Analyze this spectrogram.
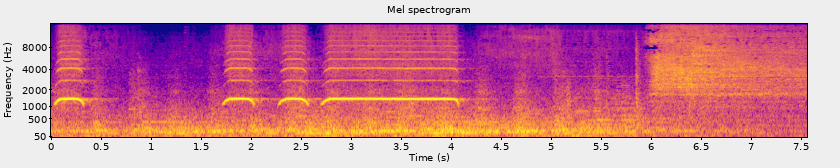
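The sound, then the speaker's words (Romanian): A steam train arriving at the station in Iești sounds its whistle in a steady, high tone: three short toots, then one long blast, over a low rumbling chug. A loud hiss of released steam follows. “Am ajuns în gara din Iești, frate, să coborăm.”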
